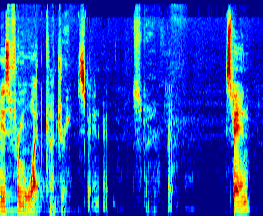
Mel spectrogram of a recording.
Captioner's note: whispering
